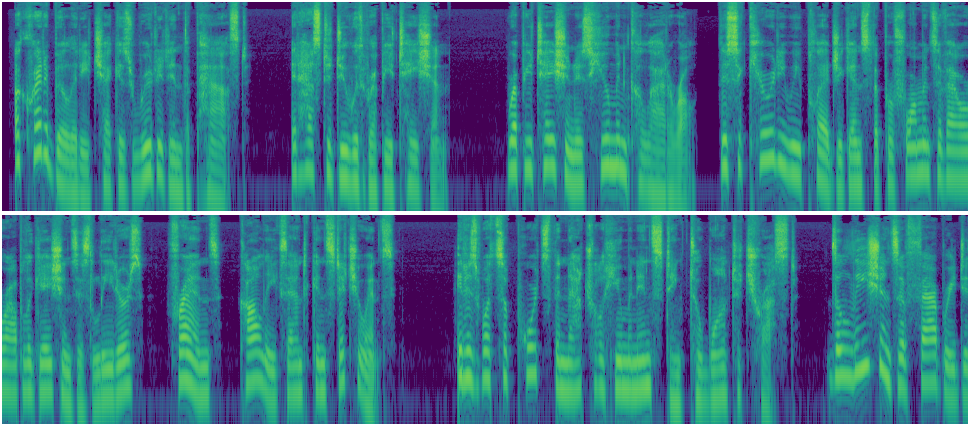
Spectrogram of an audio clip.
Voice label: Corporate, American Corporate; Voice-over demos

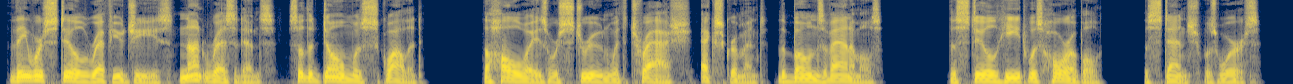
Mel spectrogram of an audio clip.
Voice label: Audio books, American; USA

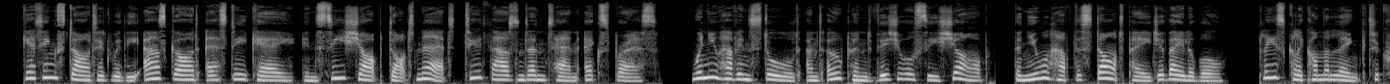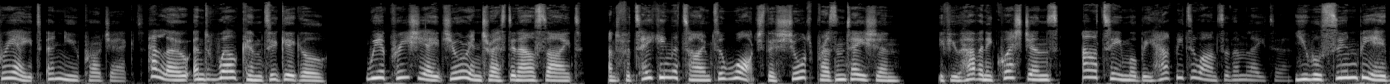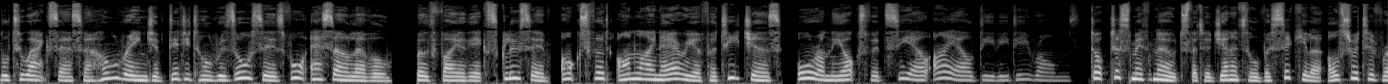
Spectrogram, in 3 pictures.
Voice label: Corporate, UK; Voice-over demos

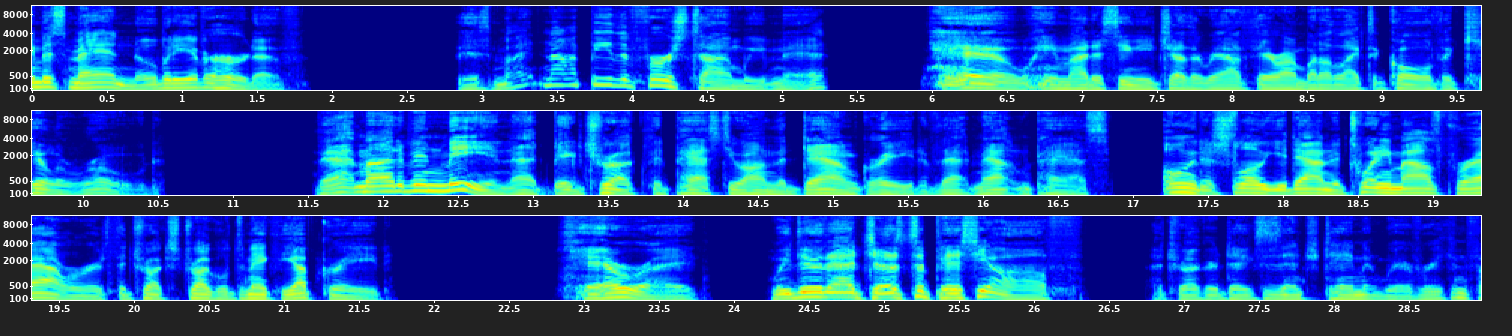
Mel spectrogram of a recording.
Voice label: audio books, American; USA

